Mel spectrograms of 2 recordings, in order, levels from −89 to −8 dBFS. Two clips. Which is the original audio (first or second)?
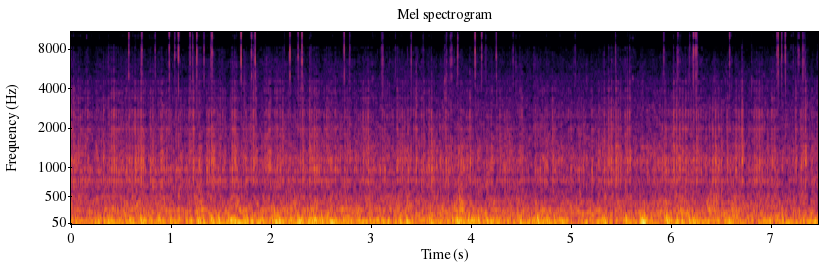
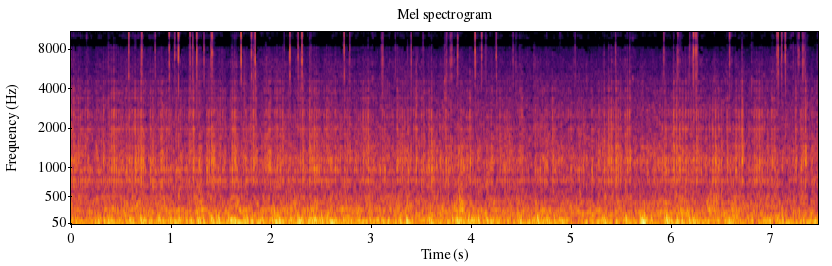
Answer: second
